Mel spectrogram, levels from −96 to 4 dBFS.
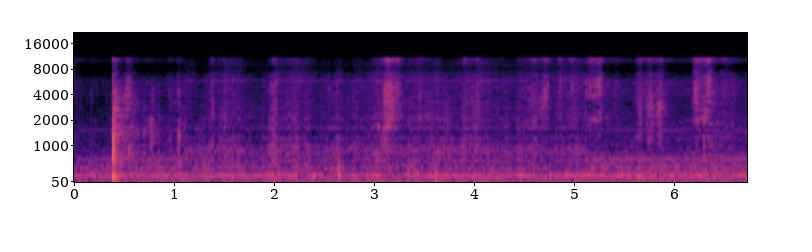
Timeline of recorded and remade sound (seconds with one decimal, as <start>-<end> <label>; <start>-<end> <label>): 0.0-1.1 recorded; 1.1-5.1 remade; 5.1-6.7 recorded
